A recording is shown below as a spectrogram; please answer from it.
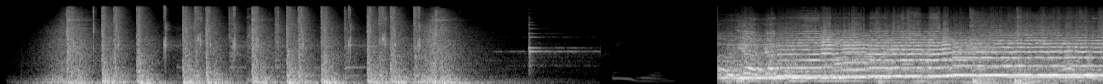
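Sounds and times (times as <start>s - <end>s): deep echoing percussive hits: 0.6s - 4.9s.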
